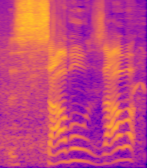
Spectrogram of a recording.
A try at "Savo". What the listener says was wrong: Not that hard. It's not that hard to pronounce. You don't say the Z. You say the S. Sava.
